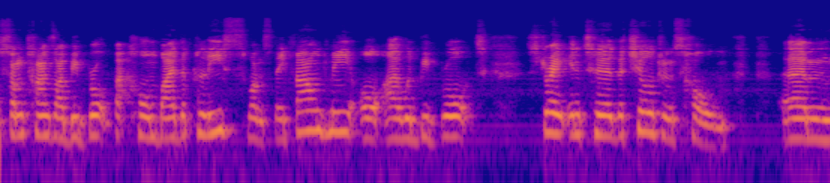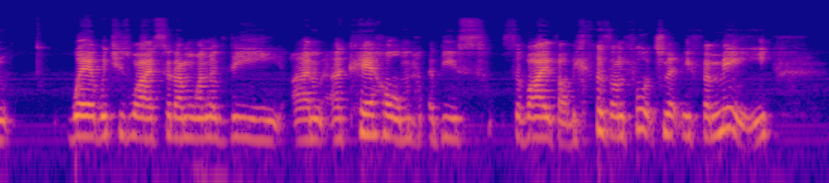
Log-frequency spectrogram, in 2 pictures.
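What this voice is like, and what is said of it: Very fast rushed speech. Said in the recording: “I'm talking really fast ... You can slow down ... you can slow it down”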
